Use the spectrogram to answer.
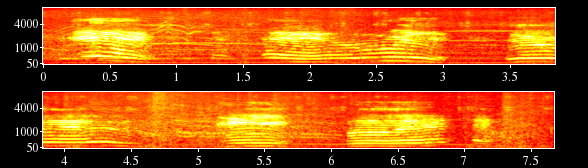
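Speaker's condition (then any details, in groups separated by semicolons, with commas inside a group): Cerebral palsy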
